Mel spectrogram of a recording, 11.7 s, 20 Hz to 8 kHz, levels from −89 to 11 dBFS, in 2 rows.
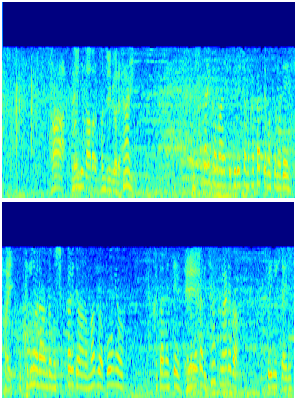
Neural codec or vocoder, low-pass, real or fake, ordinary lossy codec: none; 7.2 kHz; real; AAC, 16 kbps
